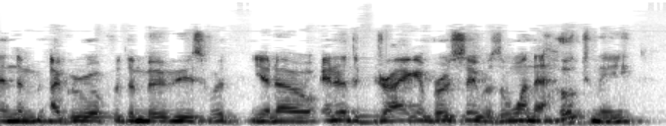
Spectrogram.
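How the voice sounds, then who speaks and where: A man with an American accent, medium pitch and ordinary pitch variation, over noticeable background noise. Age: 40s. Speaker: martial arts coach. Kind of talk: interview.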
